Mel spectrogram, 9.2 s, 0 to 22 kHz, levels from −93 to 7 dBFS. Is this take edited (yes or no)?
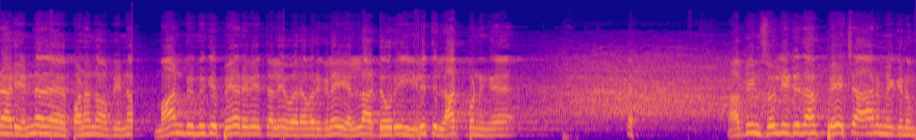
yes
